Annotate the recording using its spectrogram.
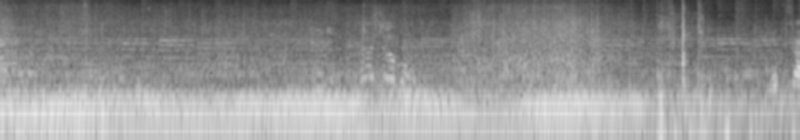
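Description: A fishing boat's engine running steadily, a low, even drone, with faint voices of people on deck and a sharp knock about eight and a half seconds in.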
